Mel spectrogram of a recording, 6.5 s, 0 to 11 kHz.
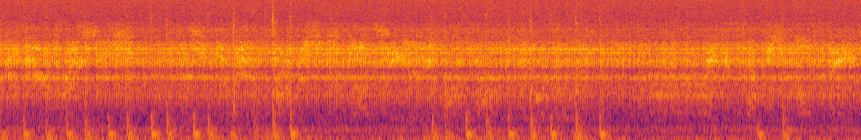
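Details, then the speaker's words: Crosley Model F-5 radio warming up with an alternate tube fitted: hissy, warbling garble with irregular low throbbing and no clear programme; distortion fault not yet traced. "It's garbling away."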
